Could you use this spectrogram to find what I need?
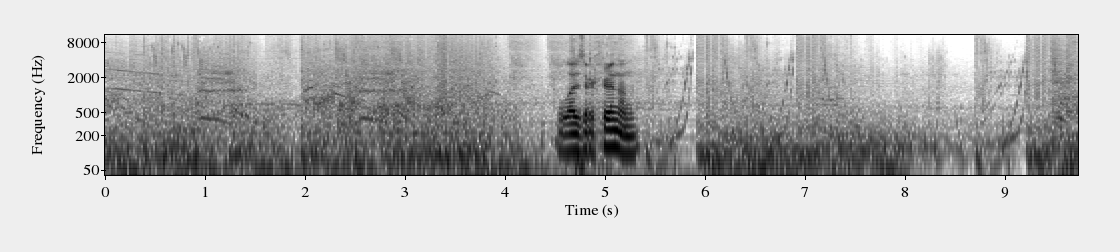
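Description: Video game guns fire rapidly.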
